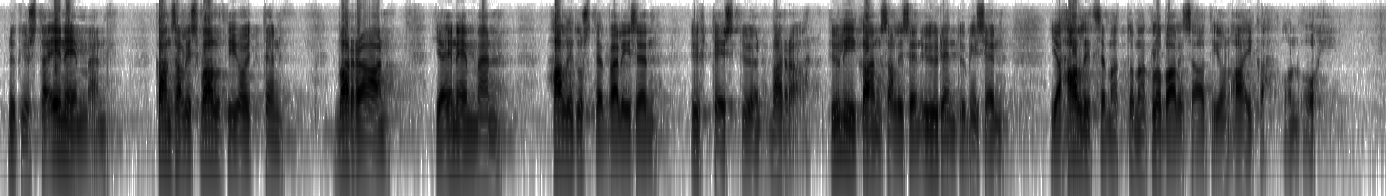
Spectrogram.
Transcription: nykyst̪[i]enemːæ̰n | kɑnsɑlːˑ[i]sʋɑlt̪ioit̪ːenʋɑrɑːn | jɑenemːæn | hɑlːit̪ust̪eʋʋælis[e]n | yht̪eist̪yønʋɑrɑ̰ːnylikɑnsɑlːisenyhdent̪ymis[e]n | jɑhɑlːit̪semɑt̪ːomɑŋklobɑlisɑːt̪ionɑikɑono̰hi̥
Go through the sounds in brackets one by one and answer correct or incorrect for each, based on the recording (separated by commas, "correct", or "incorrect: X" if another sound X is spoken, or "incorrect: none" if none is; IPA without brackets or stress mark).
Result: incorrect: æ, correct, correct, correct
